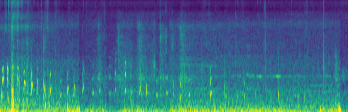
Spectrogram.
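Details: A Chukar Partridge pair meeting, in Pakistan: a quick run of short, clipped clucking notes in the first two seconds, then scattered single clucks over a steady low rumble of background noise.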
